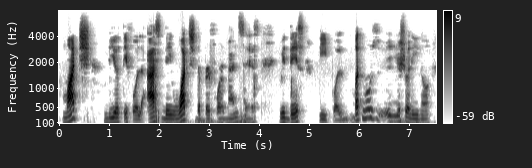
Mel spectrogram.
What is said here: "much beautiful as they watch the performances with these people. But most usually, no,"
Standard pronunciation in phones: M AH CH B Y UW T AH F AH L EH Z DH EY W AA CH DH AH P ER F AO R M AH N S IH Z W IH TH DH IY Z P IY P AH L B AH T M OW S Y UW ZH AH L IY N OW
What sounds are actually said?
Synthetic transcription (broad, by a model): M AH CH B Y UW T AH F AH L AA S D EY W AA CH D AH P ER F AO R M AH N S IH S W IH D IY S P IY P AH L B AH T M OW S Y UW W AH L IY N OW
